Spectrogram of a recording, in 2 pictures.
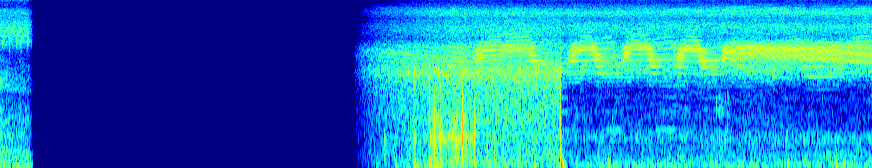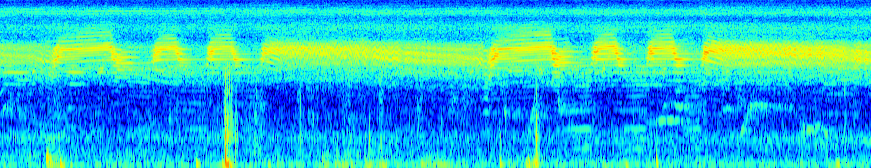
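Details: Cicadas (semi) in a Japanese summer give a shrill, high buzzing song, swelling into pulsing, warbling phrases over a steady drone.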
